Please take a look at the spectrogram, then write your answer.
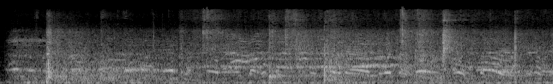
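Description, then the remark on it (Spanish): A street protest in Beirut, Lebanon, against the Lebanese government: a dense, constant roar of many voices shouting together, broken by sharp bangs and thuds that hit at irregular moments throughout. “Este es el sonido que nos llega desde el Líbano, desde Beirut, en las últimas horas. Son manifestaciones.”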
